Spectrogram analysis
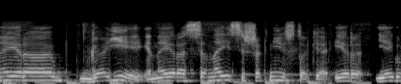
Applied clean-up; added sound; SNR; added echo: none; Drum kit; 13 dB; none.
